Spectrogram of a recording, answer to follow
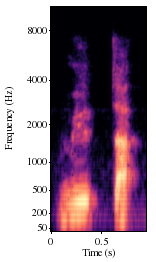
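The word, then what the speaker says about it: Mütter: Muta.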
